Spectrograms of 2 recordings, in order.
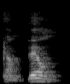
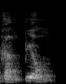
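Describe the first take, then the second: First: The stress falls on the last syllable. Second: The stress falls before the last syllable. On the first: The speaker calls it right. "sino es campeón" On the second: The speaker calls it wrong. "porque no es campeón"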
